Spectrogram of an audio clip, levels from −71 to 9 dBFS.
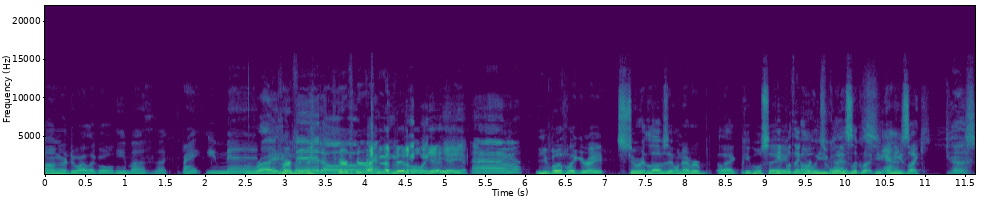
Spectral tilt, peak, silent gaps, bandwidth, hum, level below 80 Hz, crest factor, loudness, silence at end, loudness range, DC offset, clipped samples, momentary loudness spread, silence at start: -5.5 dB/octave; -4 dBFS; none; 15 kHz; none; -44 dBFS; 16 dB; -20 LUFS; 0 s; 3 LU; under 0.1%; under 0.1%; 12 LU; 0 s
